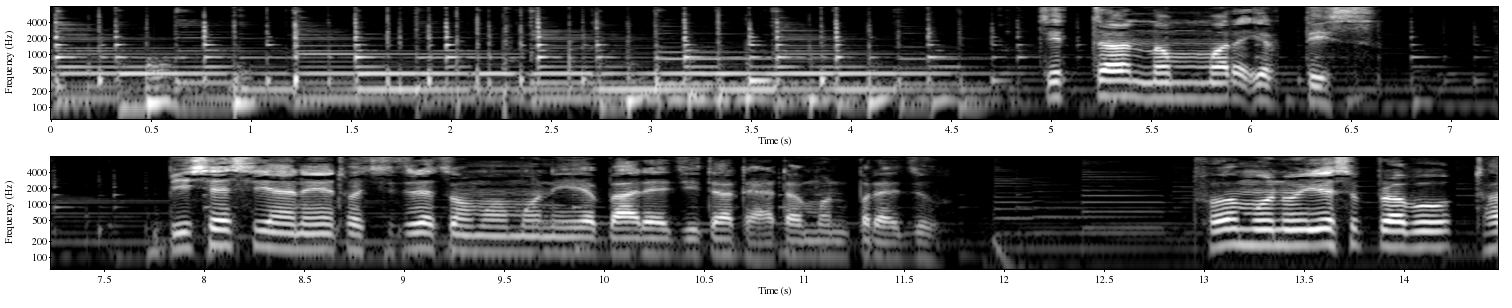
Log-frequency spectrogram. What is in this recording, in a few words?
good news newari balami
